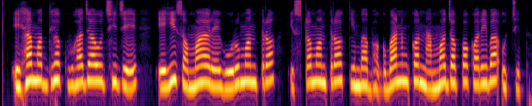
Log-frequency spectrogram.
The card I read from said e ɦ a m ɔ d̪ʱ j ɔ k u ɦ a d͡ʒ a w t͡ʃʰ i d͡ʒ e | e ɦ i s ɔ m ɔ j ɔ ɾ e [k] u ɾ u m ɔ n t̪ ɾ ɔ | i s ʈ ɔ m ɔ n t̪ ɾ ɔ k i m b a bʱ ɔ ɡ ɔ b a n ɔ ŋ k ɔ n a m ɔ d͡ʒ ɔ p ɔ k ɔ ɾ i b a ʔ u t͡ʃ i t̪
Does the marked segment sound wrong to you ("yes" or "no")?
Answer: yes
